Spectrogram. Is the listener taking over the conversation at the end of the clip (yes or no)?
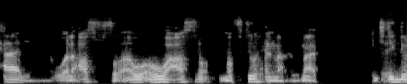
no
